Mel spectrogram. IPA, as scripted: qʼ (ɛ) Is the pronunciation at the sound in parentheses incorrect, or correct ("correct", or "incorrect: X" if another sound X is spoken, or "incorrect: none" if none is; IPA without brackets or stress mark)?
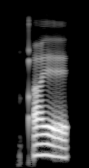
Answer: correct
